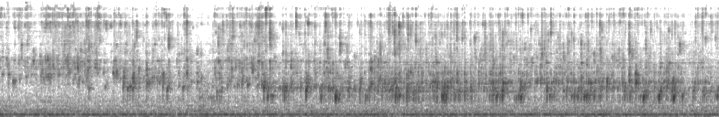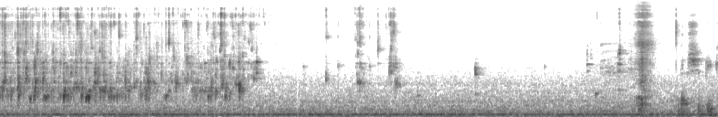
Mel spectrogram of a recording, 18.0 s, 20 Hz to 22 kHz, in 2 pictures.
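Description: About 300 grams of water poured into a bowl while making einkorn sourdough bread, a steady splashing stream lasting roughly twelve seconds before it stops, leaving only scattered small clinks and drips.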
